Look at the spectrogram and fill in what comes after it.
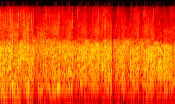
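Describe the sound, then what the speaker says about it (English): An audience claps in sustained, dense applause, loud and even for several seconds with no pause. "So let's give Pat Gardner another round of applause, please."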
